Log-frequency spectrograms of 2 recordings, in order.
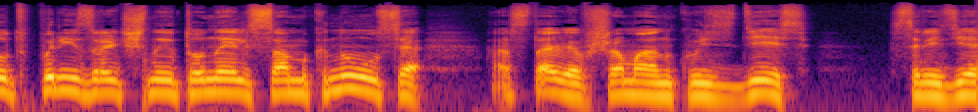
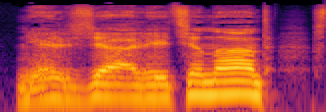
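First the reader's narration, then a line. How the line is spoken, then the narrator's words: Strained wheezing. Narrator (Russian): с трудом удерживая меня, сипел Хамар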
